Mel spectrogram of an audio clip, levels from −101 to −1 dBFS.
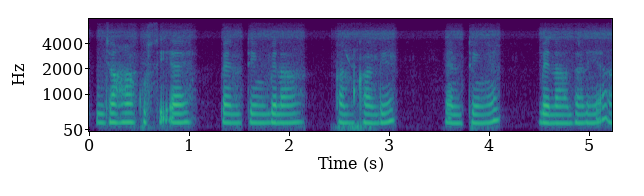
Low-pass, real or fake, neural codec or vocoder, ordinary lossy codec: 7.2 kHz; real; none; none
